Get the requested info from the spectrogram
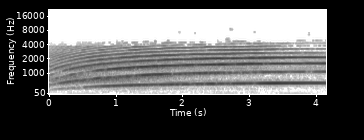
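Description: Air-raid siren winding up: one wail that climbs in pitch over about two seconds, then holds steady.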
